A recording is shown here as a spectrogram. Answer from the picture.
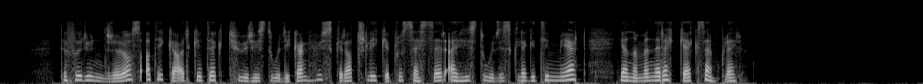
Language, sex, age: Norwegian, female, 30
